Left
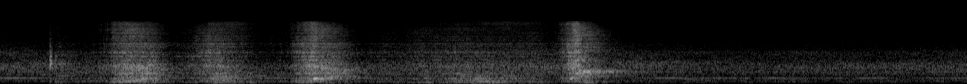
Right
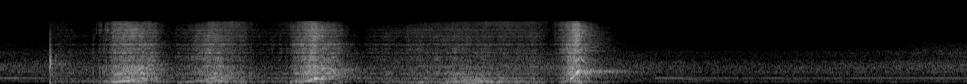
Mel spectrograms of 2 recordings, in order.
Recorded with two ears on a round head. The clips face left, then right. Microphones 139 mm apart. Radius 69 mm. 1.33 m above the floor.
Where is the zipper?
70° right (ahead or behind), 1.8 m.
